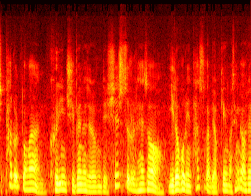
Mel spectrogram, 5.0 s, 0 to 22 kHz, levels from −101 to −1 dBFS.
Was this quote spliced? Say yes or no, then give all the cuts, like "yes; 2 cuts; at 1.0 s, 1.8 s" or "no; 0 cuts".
yes; 2 cuts; at 0.9 s, 3.3 s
